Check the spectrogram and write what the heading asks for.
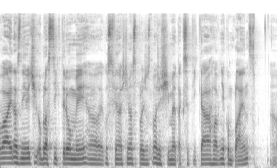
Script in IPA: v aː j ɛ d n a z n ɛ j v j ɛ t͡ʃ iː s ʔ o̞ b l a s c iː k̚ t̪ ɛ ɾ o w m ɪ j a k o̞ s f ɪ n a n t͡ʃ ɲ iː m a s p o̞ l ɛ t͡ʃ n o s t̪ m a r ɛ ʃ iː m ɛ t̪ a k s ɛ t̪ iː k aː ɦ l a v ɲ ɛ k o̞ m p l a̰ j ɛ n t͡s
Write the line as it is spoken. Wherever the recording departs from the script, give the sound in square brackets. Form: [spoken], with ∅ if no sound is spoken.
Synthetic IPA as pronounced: v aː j ɛ d n a z n ɛ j v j ɛ t͡ʃ iː [x] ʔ o̞ b l a s c iː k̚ t̪ ɛ ɾ o w m ɪ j a k o̞ s f ɪ n a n t͡ʃ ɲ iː m a s p o̞ l ɛ t͡ʃ n o s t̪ m a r ɛ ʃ iː m ɛ t̪ a k s ɛ t̪ iː k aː ɦ l a v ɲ ɛ k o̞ m p l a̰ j ɛ n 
